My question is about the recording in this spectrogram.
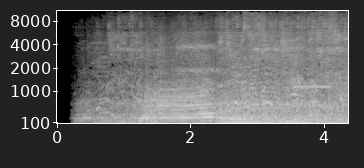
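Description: Car engine running and revving, with the voices of a crowd mixed in. A pitched engine note rises slightly in the first half, then gives way to a steady rumble.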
